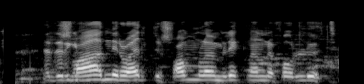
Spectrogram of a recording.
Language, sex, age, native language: Icelandic, male, 13, Icelandic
